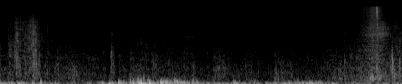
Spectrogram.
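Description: Footsteps and rustling on grass and dry leaves, with an irregular low rumble.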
